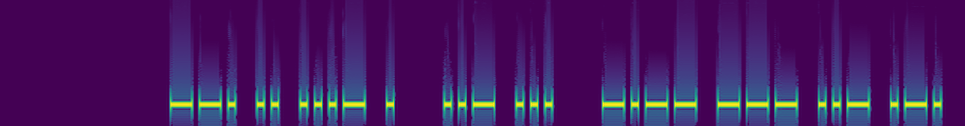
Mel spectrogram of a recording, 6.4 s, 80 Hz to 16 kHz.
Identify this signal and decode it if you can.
Morse code, heard as a keyed tone, about 25 wpm, 700 Hz. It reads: GIVE US YOUR
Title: Sentences from Top 1000 Words - Review Part 5 - 25wpm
